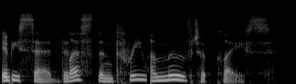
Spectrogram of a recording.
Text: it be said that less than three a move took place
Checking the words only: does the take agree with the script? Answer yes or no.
yes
